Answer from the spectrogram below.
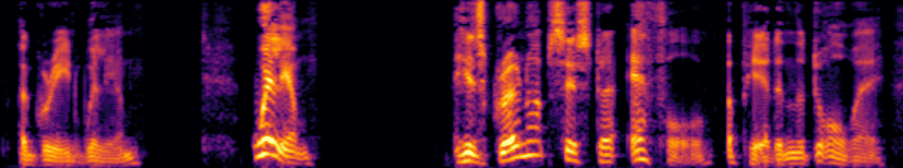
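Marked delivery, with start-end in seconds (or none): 1.7-2.1 sharp, raised call to a brother; impatient sisterly summons; summoning. A narrator's reading. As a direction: call his name louder and higher, falling at the end. Sister calls her brother sharply.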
